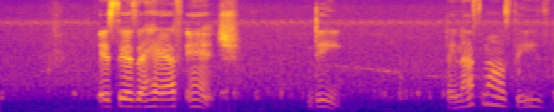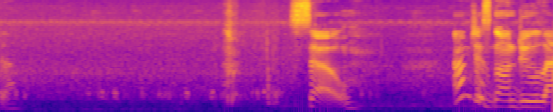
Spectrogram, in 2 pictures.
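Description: A woman speaks close up with feeling, in short bursts.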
